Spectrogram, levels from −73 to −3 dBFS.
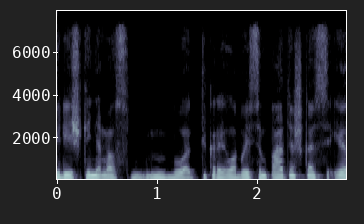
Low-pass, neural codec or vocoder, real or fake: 7.2 kHz; codec, 16 kHz, 2 kbps, FreqCodec, larger model; fake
